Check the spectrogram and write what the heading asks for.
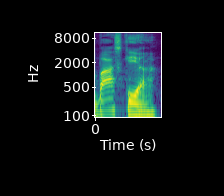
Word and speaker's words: Basquiat: It's just say Basqui and then ya. – Ya. – Like, Basquiat.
